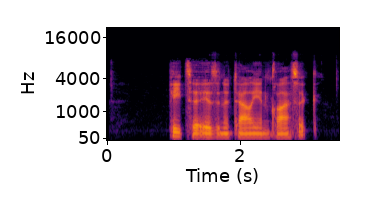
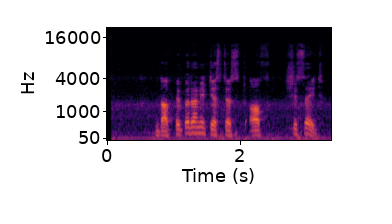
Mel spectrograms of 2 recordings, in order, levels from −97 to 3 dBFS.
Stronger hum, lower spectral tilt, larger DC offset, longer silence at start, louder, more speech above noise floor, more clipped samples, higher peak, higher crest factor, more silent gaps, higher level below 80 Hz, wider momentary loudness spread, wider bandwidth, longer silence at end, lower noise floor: neither; about the same, -4 dB/octave vs -5 dB/octave; neither; first, 0.95 s vs 0.7 s; first, -25 LUFS vs -38 LUFS; first, 58 dB vs 26 dB; neither; first, -4 dBFS vs -20 dBFS; about the same, 22 dB vs 18 dB; neither; first, -58 dBFS vs -64 dBFS; about the same, 10 LU vs 12 LU; second, 9.8 kHz vs 13.5 kHz; first, 0.35 s vs 0.2 s; first, -83 dBFS vs -64 dBFS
